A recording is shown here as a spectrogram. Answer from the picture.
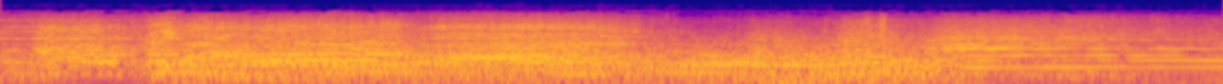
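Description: Orchestral film score playing, settling into a sustained held chord about five seconds in.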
